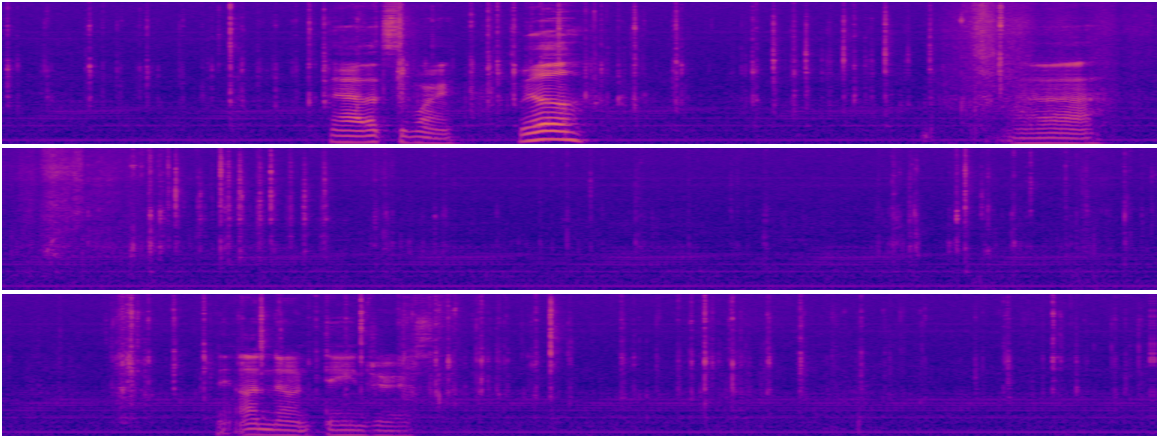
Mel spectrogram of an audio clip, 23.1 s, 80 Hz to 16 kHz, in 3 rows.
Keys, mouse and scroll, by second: 2.1 Up, 2.1 Down, 2.9-5.9 typing, 8.9-9.8 typing, 13.7-14.2 typing, 15.2 ctrl+z, 16.9 Down, 16.9 typing, 17.8 Up, 18.0 ctrl+shift+Right, 18.2-20.9 typing, 22.0 Down, 22.7 Up, 22.9 Up.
